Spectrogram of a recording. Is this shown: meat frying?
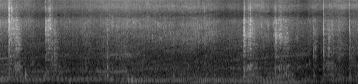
yes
